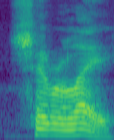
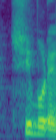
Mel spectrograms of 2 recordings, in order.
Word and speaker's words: Chevrolet: brand And it was called Chevrolet. So I came back to Japan, I remember having a chat with someone about cars he said something about "Shiboree", which I thought I had never heard of So I basically pretended like I did know and moved onto a different topic But later I realized Are they, by any chance, the same brand?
